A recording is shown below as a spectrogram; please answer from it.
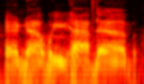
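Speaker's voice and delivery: slow dramatic shout; slow shouted take. Shown as a demonstration. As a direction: draw it out and shout it.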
